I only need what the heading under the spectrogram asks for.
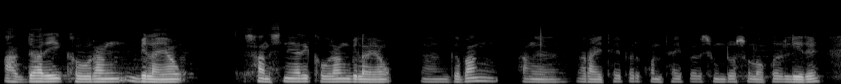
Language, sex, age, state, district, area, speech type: Bodo, male, 30-45, Assam, Udalguri, urban, spontaneous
